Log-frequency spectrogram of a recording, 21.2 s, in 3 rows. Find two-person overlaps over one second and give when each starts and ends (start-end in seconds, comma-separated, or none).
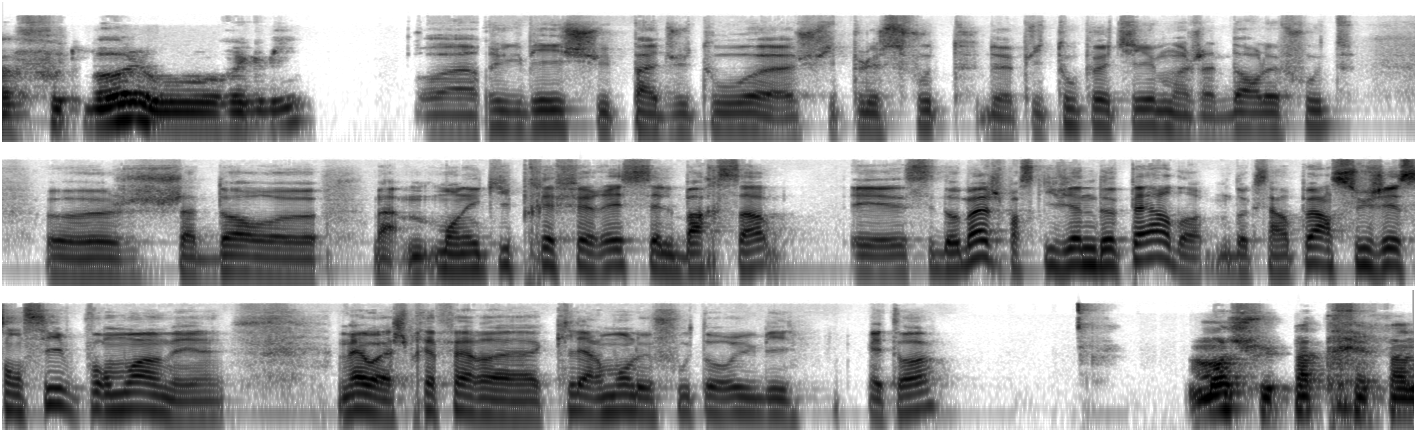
none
